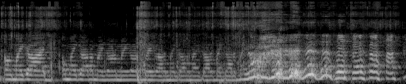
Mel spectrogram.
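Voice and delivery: rapid-fire repeated gushing ending in laughter; giddy excitement. Real, not acted. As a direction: rattle it off giddily until a laugh takes over. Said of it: "Can you tell I'm excited".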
